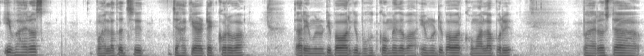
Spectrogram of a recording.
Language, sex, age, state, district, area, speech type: Odia, male, 18-30, Odisha, Balangir, urban, spontaneous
